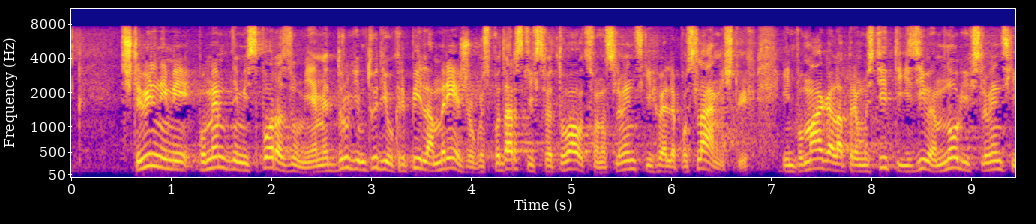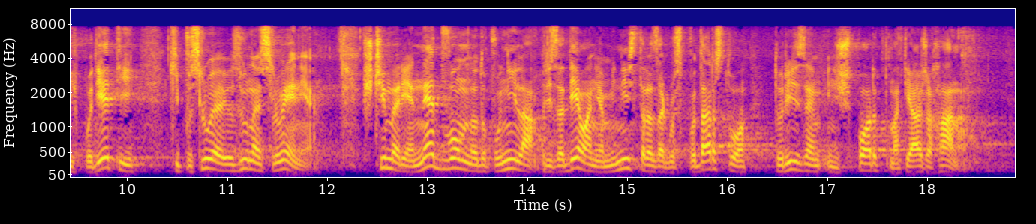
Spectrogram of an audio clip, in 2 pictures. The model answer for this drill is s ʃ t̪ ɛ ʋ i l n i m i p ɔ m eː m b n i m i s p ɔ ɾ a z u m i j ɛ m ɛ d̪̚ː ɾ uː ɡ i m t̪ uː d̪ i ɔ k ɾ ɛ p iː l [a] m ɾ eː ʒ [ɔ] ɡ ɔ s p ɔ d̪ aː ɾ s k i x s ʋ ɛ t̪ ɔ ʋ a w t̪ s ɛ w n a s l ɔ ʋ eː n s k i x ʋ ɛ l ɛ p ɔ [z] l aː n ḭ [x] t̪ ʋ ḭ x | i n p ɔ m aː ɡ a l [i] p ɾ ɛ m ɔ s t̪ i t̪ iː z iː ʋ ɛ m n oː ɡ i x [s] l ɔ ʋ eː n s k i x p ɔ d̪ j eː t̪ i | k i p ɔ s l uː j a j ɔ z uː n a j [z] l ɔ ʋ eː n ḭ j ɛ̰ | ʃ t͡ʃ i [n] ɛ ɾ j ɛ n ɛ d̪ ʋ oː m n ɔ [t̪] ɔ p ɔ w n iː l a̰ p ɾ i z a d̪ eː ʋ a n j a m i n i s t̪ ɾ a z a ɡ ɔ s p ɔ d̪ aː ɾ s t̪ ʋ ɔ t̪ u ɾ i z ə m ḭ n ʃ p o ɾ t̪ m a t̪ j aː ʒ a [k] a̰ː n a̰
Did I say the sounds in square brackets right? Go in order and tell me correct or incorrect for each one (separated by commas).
correct, correct, incorrect, incorrect, incorrect, correct, incorrect, incorrect, incorrect, incorrect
